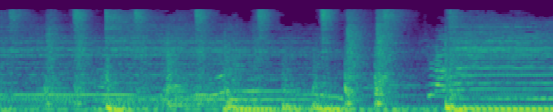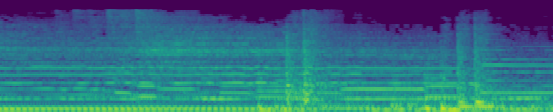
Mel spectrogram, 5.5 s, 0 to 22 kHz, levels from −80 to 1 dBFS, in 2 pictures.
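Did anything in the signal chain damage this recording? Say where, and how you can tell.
No, nothing in the signal chain damaged this audio.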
